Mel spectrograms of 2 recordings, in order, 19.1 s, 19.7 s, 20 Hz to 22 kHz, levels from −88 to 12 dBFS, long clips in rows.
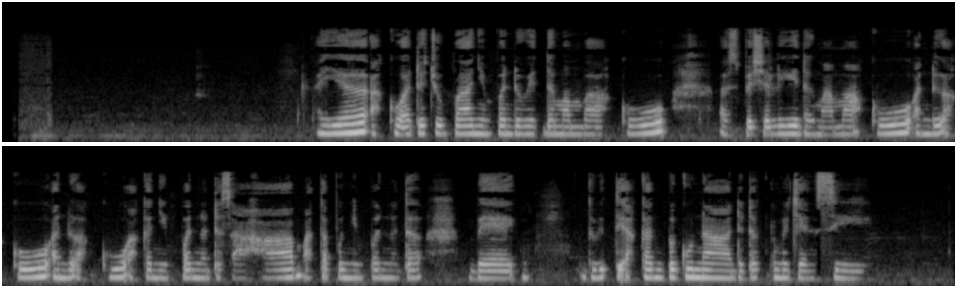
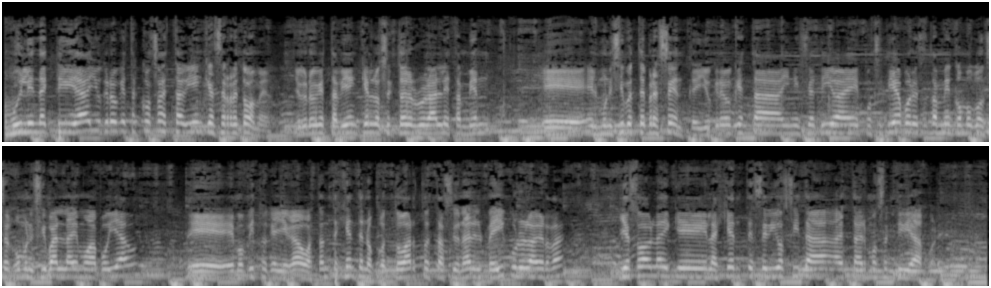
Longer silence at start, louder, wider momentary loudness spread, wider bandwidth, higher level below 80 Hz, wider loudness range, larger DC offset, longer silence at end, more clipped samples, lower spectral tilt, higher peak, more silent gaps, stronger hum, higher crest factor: first, 0.3 s vs 0 s; second, -24 LUFS vs -18 LUFS; first, 11 LU vs 6 LU; second, 11.5 kHz vs 15.5 kHz; second, -64 dBFS vs -30 dBFS; first, 4 LU vs 1 LU; neither; first, 0.9 s vs 0 s; neither; about the same, -5.5 dB/octave vs -4.5 dB/octave; second, -6 dBFS vs -2 dBFS; neither; neither; about the same, 20 dB vs 16 dB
